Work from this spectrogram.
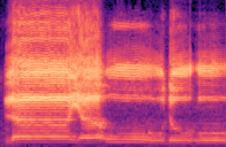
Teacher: Jangan terputus pada ya dengan u tu. Sambung terus.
